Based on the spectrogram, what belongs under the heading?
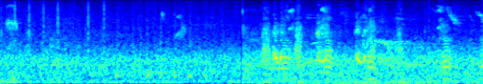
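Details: Flamingos getting rowdy: a dense, steady babble of overlapping nasal, honking calls from many birds, with a few clearer, louder calls standing out around two to three seconds in.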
